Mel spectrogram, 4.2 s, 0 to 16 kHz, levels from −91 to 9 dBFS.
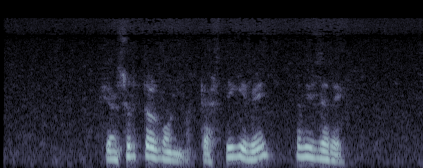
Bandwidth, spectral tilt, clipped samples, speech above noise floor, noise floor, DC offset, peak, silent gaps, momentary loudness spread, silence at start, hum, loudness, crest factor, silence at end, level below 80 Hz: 11.5 kHz; -9.5 dB/octave; under 0.1%; 35 dB; -59 dBFS; under 0.1%; -10 dBFS; none; 9 LU; 1.05 s; none; -26 LUFS; 16 dB; 0.8 s; -56 dBFS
